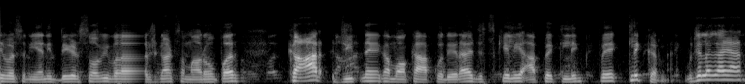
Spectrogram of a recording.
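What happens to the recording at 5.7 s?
At 5.7 s the speech is shadowed by an echo with no canceller, as it is through the whole clip. The far end evidently plays the call over a loudspeaker, its microphone picks it up, and nothing strips it out, so the voice returns after the network round trip, around 0.4 s later and about 23 dB down, and thinner. Unlike room reverberation, it is a distinct delayed repeat rather than a smooth decaying tail.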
